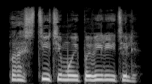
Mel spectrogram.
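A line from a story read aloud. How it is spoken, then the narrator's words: Languid breathy sigh. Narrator (Russian): томно выдохнула она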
